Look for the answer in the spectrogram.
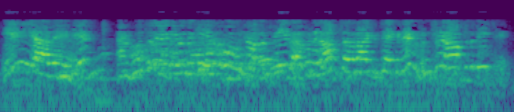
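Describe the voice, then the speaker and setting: An actress playing a prim, mischievous, scheming spinster who runs a charity, in a radio drama. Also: female voice, very high-pitched, expressive, moderate pace, a loud crowd. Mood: bustling. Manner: arch, coy, prim and mischievous. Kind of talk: 1970s radio drama acting. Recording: dull slightly noisy radio drama recording.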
